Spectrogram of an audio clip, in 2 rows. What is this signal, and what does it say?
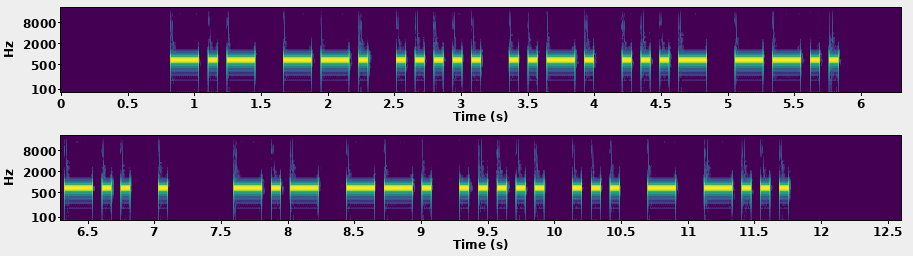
Morse code, heard as a keyed tone, about 17 wpm, 700 Hz. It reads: KG5FVZ DE KG5STB
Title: USA Callsign DE Callsign - 6 Characters - 17wpm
